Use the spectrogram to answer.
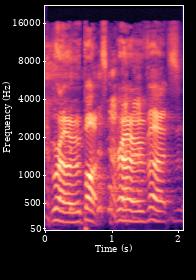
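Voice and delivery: loud laughing repeat. Real, not acted. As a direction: laugh the word out. Laughing over the robot joke.

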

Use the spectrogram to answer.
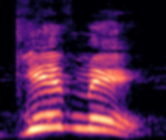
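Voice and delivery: grab-it voice of a taker; greedy demand. Pretend. New believer demanding from God, greedy demand.

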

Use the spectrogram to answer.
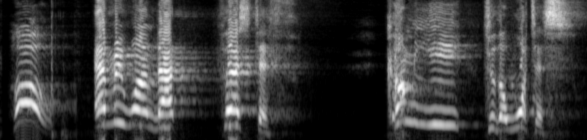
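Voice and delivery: high, loud, stretched proclamation; rising herald cry on Ho; slow intoned reading. Shown as a demonstration. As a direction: call out the invitation, drawing each word out. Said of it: "I'll read it again".

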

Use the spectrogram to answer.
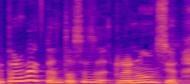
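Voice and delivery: high-pitched, defiant perfecto, entonces renuncio; defiant quitting. Retold or imitated. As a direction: toss it off like the final word.

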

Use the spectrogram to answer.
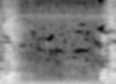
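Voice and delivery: ordinary delivery

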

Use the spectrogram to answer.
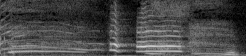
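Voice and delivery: high, loud shrieking laugh. Real, not acted.

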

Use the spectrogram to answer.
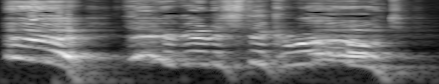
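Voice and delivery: put-on high, strained cranky old man. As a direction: shout it like a whining grandpa. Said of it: "'Cause that's what you sound like, 'cause remember, you're old".

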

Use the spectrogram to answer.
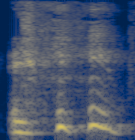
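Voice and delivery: short laugh. Real, not acted. Laughs at her own slip.

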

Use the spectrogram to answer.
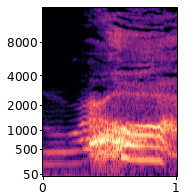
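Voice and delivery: loud, drawn-out roaring word; growling, booming onomatopoeia; lion's roar. A narrator's reading. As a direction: roar the word like a hungry lion. Narrator acts out the lions' roar.

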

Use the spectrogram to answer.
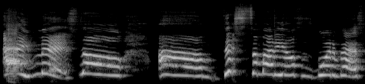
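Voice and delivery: high, rushed, half-laughing complaint; getting mad. Retold or imitated. Telling the agent she got the wrong pass, high and agitated. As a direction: pitch it up high and hurry it. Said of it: "'cause now I'm getting mad".

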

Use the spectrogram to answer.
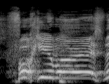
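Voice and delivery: mock furious shout at Boris; heckling shout. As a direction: bellow it at the screen. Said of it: "Just like".

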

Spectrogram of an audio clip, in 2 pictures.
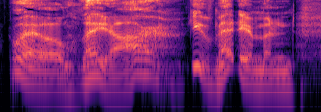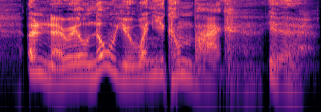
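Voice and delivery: halting, thick-voiced character speech; mildly stuffed-up, hesitant delivery; Hagrid speaking thickly. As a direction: talk as if pinching a bleeding nose. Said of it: "said Hagrid thickly".

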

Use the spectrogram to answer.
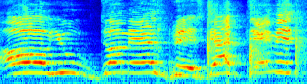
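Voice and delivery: loud, slow exasperated cursing at a dead battery; loud exasperated swearing; frustrated cursing. Retold or imitated. Cursing dead vibrator, retold.

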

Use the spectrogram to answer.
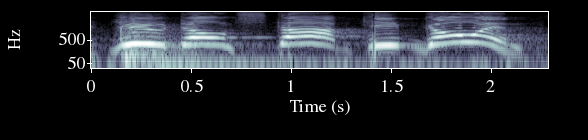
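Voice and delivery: preacher's shout, slow and high. Real, not acted. Preacher shouting at parents to never stop. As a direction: roar it out to the congregation.

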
